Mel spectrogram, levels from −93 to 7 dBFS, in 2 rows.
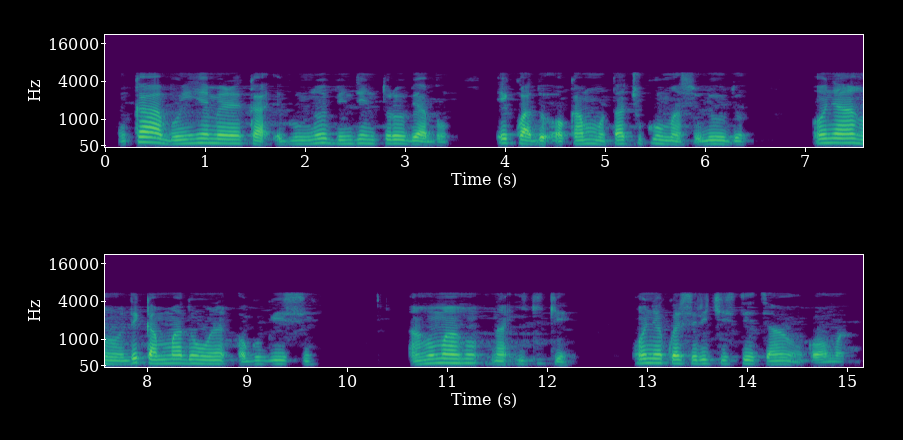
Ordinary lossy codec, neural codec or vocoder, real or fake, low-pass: none; none; real; 5.4 kHz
